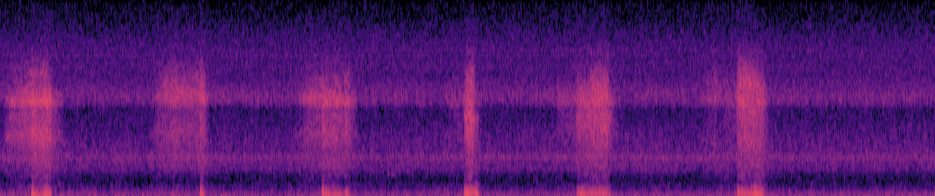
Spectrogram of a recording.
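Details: A sleeping cat snores in slow, even breaths, each low rasping snore coming about every three seconds, with soft pauses between them in a quiet room.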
